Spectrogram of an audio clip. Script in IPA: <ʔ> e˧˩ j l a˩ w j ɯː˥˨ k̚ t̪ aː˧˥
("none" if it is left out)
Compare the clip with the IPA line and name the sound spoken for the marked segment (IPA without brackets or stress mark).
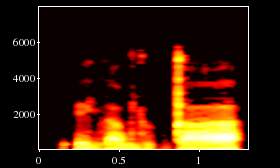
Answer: ʔ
